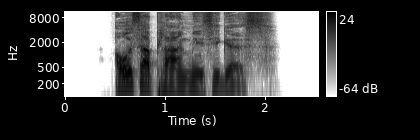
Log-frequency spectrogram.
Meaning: strong/mixed nominative/accusative neuter singular of außerplanmäßig
- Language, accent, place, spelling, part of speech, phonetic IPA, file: German, Germany, Berlin, außerplanmäßiges, adjective, [ˈaʊ̯sɐplaːnˌmɛːsɪɡəs], De-außerplanmäßiges.ogg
